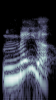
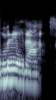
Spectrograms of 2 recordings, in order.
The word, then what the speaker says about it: Maddow: But okay, that is Rachel Maddow. The X is silent. I know Maddox when I'm looking in. Maddow. People know I'm not. It's Maddow. Maddow. Maddow. Wow, this had a W at the end.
